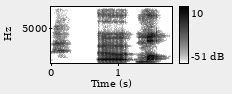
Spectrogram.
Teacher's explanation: രണ്ടു ചുണ്ണും തുല്യമായി അടച്ചുവെക്കണം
